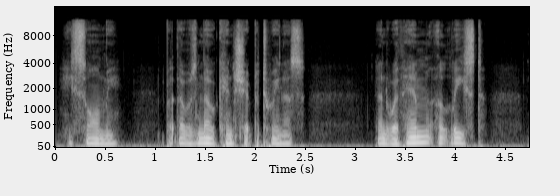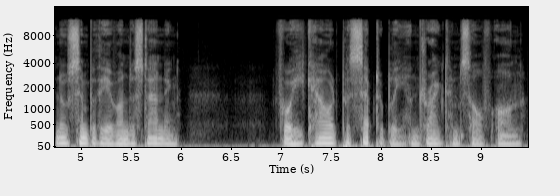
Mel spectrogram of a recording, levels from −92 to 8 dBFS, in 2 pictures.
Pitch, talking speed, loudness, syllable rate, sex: 85 Hz, 170 wpm, -19 LUFS, 6.1 syllables/s, male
